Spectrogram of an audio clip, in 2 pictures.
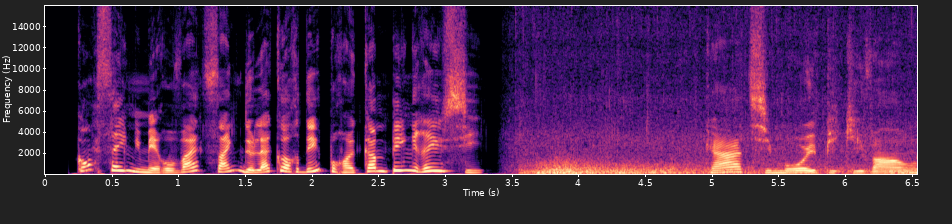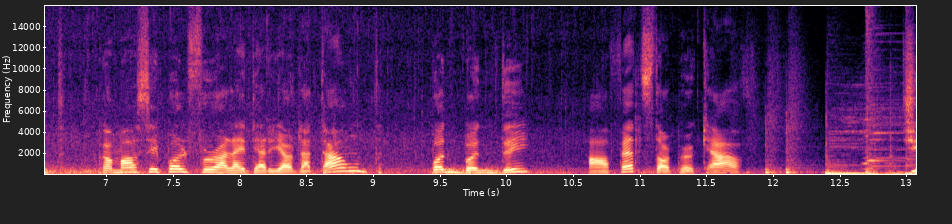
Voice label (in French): pub voix multiples; la cordee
